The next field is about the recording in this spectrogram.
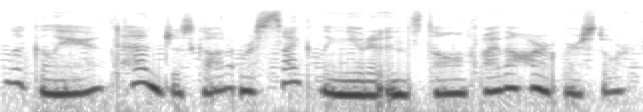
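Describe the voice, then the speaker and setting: A woman softly whispering an ASMR game playthrough in a gentle, playful way, reading dialogue aloud and thinking out loud. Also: mid-range voice, animated, fairly quick. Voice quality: breathy, mostly whispered. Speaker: gaming video host.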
